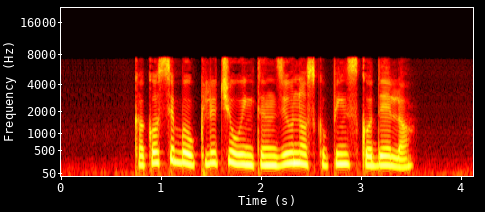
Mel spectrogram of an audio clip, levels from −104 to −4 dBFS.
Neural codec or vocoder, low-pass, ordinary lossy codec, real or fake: codec, 16 kHz, 0.9 kbps, LongCat-Audio-Codec; 7.2 kHz; none; fake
